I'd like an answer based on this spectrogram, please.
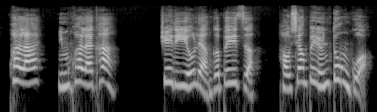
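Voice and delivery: high, urgent call to come look; excited calling out. Acted. Character calls others to kitchen.

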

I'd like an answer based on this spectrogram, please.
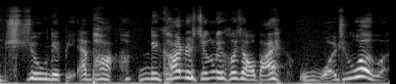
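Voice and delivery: oafish pig-man voice, reassuring; self-assured big brother in character; Bajie, confident. Acted. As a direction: take charge in a goofy put-on voice.

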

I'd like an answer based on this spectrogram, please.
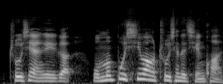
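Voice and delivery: ordinary talk, nothing marked

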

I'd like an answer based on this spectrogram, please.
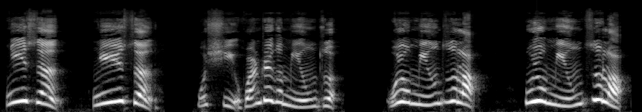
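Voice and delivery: put-on high, thrilled childlike cheering; overjoyed, high-pitched delight; happy little bear. A narrator's reading. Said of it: "小熊高兴地拍着爪爪说".

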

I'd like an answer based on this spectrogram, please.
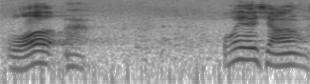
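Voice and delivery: halting, slow, with long pauses; hesitant. Acted. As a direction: ask shyly, hemming and hawing. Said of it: "你别吞吞吐吐的". (吞吞吐吐地说)

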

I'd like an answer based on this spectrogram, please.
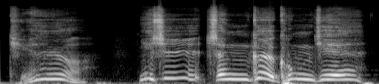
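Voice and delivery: high, drawn-out exclamation of amazement; astonished cry. A narrator's reading. Eccentric doctor learning what the being is, astonished cry. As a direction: cry out in disbelief, stretching the words. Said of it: "怪博士惊叫起来".

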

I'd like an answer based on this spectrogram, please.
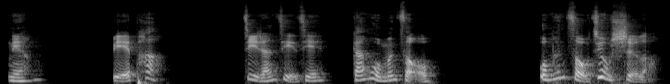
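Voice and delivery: wronged daughter comforting mother. A narrator's reading. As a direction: play the hurt, submissive younger sister.

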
